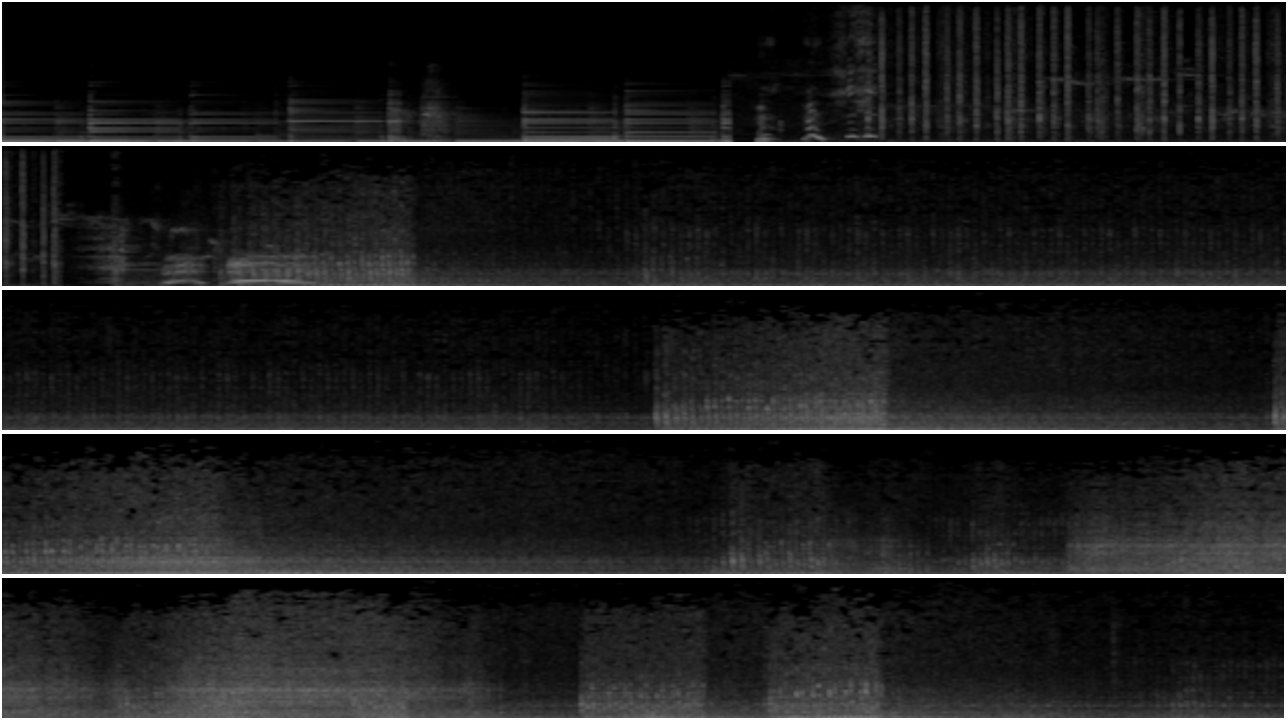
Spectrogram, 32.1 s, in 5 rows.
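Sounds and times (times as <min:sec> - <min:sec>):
small tractor engine revving: 0:07.5 - 0:32.0.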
